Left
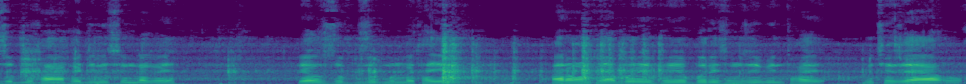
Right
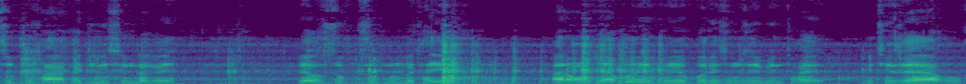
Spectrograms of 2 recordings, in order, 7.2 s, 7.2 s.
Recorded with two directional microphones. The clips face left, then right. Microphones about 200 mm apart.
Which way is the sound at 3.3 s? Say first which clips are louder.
Right 2 dB; 25° right (ahead or behind).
